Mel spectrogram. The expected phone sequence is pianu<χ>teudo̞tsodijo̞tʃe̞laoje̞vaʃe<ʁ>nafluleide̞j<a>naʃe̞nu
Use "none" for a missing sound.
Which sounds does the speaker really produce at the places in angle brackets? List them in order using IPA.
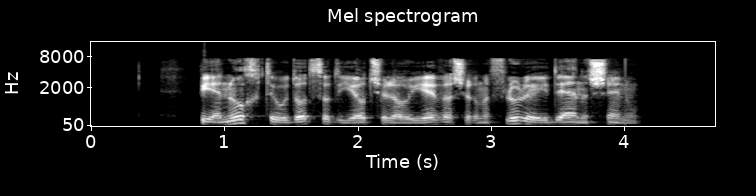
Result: χ, ʁ, a

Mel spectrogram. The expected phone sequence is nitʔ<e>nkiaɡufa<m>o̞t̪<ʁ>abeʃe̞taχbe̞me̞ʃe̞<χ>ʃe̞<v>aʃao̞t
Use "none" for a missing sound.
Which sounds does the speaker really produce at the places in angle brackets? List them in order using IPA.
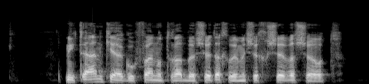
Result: a, n, ʁ, χ, v

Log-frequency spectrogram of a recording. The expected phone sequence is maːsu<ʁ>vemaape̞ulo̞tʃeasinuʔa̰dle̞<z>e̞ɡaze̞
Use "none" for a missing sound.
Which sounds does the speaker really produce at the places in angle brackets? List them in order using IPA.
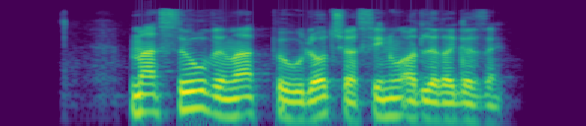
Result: ʁ, ʁ

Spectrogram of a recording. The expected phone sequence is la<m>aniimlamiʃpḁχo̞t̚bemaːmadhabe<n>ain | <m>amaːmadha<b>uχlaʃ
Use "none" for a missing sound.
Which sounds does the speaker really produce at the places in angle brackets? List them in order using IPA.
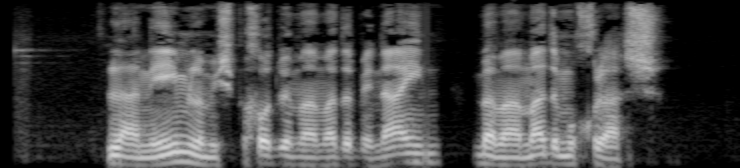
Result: none, n, b, m

